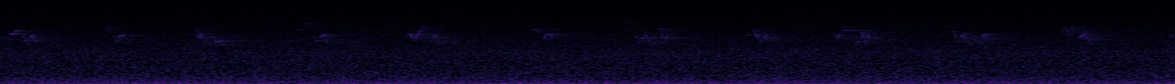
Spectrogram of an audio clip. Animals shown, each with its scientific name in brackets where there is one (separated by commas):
Red-eyed Vireo (Vireo olivaceus)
